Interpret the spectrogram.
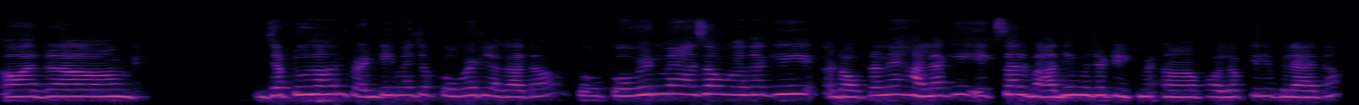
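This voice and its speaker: A woman in her thirties from India shares her own story before a seated audience at a support circle. Her voice sits somewhat high, and she tells it candidly and chattily, with laughs breaking in often. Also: normal speed. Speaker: cancer survivor sharing her story. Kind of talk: personal testimony at a support circle.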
